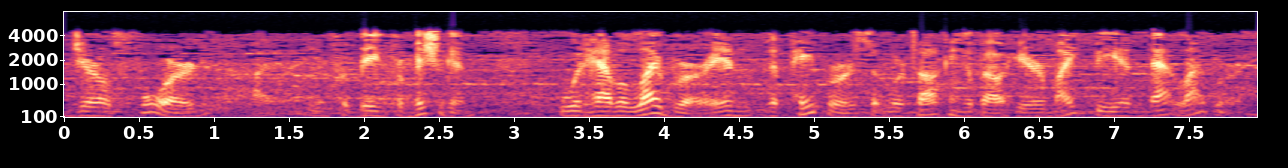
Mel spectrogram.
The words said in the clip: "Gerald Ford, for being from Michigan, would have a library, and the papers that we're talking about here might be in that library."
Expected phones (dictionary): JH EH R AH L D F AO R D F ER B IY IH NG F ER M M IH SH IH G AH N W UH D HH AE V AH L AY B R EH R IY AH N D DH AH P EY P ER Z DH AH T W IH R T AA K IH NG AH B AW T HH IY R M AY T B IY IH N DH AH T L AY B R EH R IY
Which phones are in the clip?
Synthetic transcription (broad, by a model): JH EH R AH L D F AO R D F ER B IY IH NG F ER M M IH SH IH G AH N W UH D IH V AH L AY B R EH R IY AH N DH AH P EY P ER Z DH AH T W IH R T AA K IH NG AH B AW T HH IY R M AY T B IY IH N DH AH T L AY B R EH R IY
